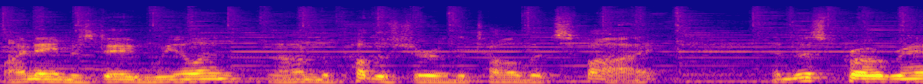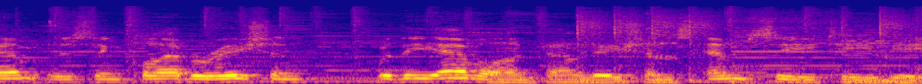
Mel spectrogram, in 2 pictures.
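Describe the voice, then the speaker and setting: An older man hosting, reading a measured scripted introduction in a studio. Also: medium pitch, steady tone. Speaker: host. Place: studio in front of a backdrop. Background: soft guitar music.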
